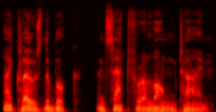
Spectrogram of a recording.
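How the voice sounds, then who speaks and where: A man narrating a first-person literary detective story in a measured, deliberate, brooding way, phrase by phrase. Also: a bass voice, slightly rough, dry recording, clean studio sound.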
